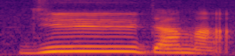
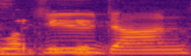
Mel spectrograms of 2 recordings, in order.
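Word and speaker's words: 銃弾: And apparently it's actually pronounced as Judan, so I'm apologize for that. It's Dan rather than Dama.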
